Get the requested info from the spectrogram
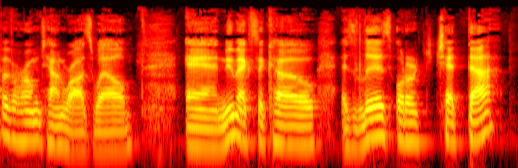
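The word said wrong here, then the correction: Ortecho: Hashtag white. – Orteco. – That is me. Yeah. – I actually wrote it out phonetically so I could pronounce it Orteco.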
